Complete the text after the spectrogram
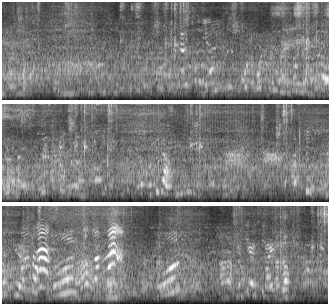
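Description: Many young children chatter and call out together nearby.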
